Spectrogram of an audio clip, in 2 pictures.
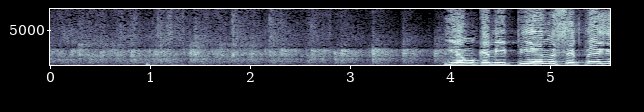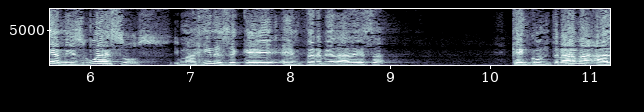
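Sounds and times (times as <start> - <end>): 
audience clapping hands: 0.0 - 4.4
speech: 3.9 - 9.0, 10.2 - 11.1.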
